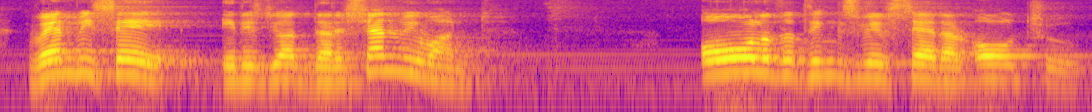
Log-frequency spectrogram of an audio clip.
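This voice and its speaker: High-voiced Guyanese man preaching, music behind. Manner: didactic, questioning, deliberate repetition. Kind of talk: interactive sermon. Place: live event in a temple before a congregation.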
